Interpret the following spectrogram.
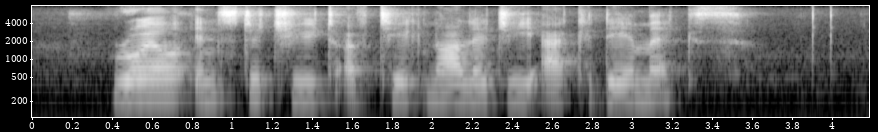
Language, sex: English, female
